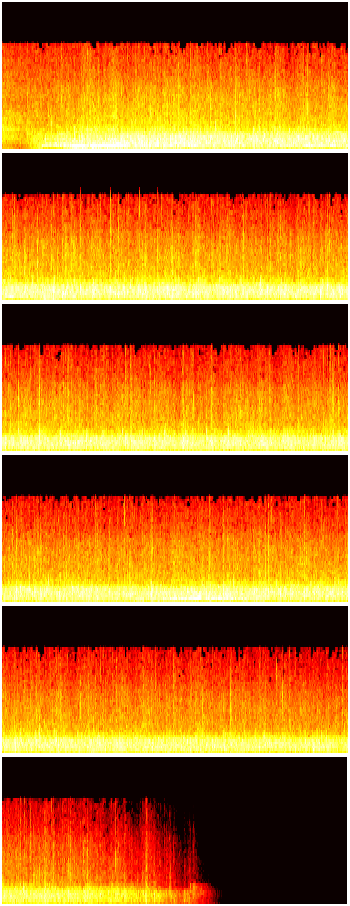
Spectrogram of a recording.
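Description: Concert audience applauding steadily, with a couple of brief shouts about a second in and again midway; the applause fades out near the end.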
